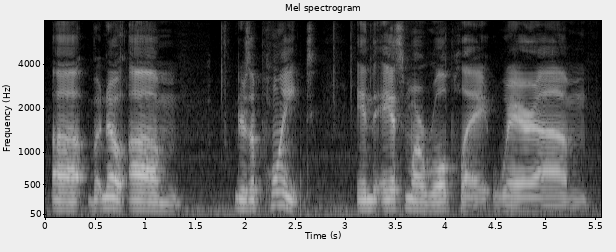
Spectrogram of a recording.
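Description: A man playing a game on stream, cracking crude jokes in casual commentary and sometimes bursting into shouts. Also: medium pitch, measured pace, smooth. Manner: crude joking, sudden shouted outbursts. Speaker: let's play streamer.

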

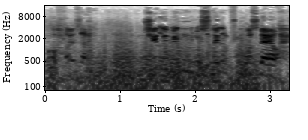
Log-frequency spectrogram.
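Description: Middle-aged male running vlogger, high-pitched voice, chatting while jogging outdoors, loud wind noise throughout. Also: normal speed. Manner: talking while jogging over rough mountain paths. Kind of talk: casual running commentary to camera. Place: outdoors on a windy open mountainside. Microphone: handheld camera at arm's length.

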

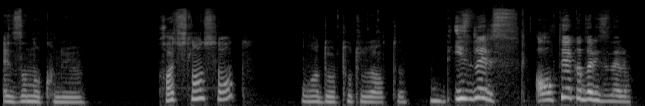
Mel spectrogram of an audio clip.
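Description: A woman streamer chatting live to her viewers while watching a match, with excitable reactions and joking asides that mix in English words. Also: mid-range voice, moderate pace, soft background music. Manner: excitable, swings between joking chatter and anxious outbursts.

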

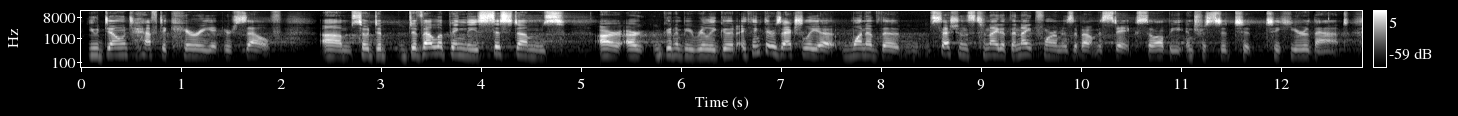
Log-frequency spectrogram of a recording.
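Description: A woman's voice: on the low side, fairly even intonation, fairly quick. Woman giving a keynote in a reverberant hall. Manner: conversational, with fillers and restarts. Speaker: keynote speaker. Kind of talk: conference keynote talk. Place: large conference hall stage.

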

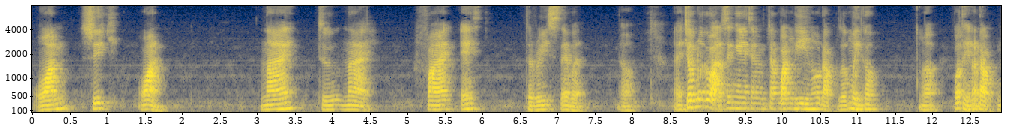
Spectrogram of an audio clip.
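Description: A chatty man with a Vietnamese accent walks beginners through an English lesson, repeating key words and throwing in asides. His voice sits at an ordinary middle pitch. The recording is roomy and echoey, with a faint hiss behind him. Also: vocal fry. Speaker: English teacher. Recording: echoey room with faint noise.

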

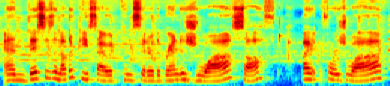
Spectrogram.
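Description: Soft background music plays as a middle-aged woman with a mid-range, slightly mellow voice talks unhurriedly through her thrift haul. She is a reselling vlogger from the Boston area, USA, with a faint Boston accent on a handful of words, chatty and enthusiastic about her clothing finds in a casual haul vlog.

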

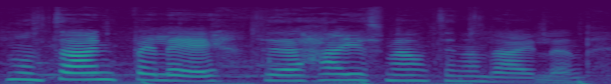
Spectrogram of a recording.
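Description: A woman's voice: high voice, normal speed, fairly bright tone, faint music behind. A woman co-hosting a sailing vlog, out of breath and chatty while hiking up a mountain. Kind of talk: casual vlog chat. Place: outdoors on a mountain hike.

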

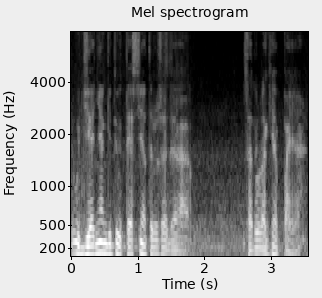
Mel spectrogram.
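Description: A man's voice: fairly low pitch, brisk, mellow, a little hiss or hum. A man in his seventies from Palembang, reminiscing as an interview guest and often acting out old conversations. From Palembang, Indonesia.

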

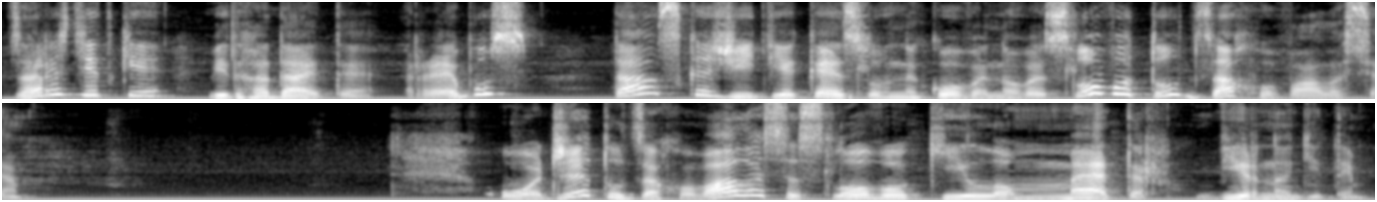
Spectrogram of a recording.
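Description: Woman teacher, animated and encouraging, clear classroom delivery, faint music under the voice. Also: mid-range voice, measured pace. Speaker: primary school teacher. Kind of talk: recorded video lesson for children.

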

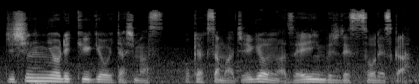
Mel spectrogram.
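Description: Jokey man yelling over a video game. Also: on the low side, lively intonation, brisk, a little hiss or hum. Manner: chatty, jokey, bursts into loud startled yelling. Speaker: game commentator. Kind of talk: let's play commentary. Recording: loud game sound behind the voice.

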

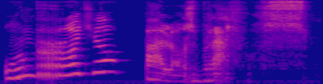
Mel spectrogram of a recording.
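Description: A woman reads a story for learners very slowly. She enunciates every word with care in a high, bright, lively voice. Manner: deliberate, clearly enunciated. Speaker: Spanish teacher, storyteller. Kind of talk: slow story reading for learners.

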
